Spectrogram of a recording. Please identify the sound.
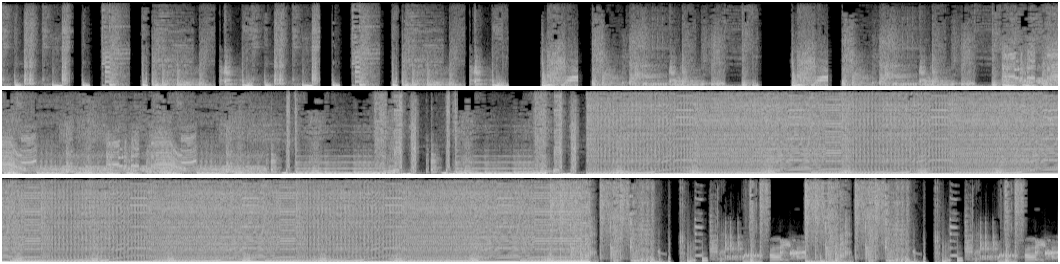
random sound collage to build samples up
glitch, idm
